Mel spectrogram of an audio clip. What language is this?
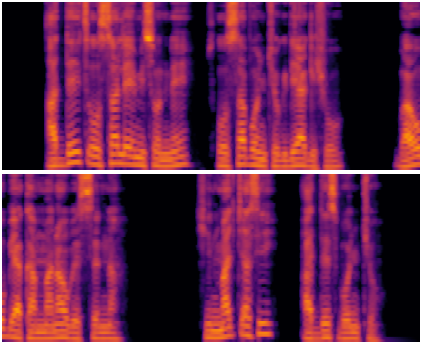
Gofa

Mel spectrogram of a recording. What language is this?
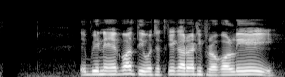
Javanese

